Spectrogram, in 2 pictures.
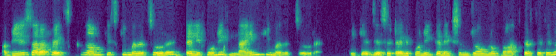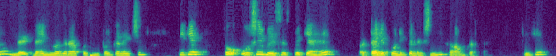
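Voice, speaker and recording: A woman's voice: fairly high pitch, brisk, vocal fry, breathy edge. An Indian woman giving an explanatory lecture, going step by step with frequent check-in tags, in a dull lo-fi recording. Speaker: engineering lecturer. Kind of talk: explanatory classroom lecture mixing Hindi with English terms.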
